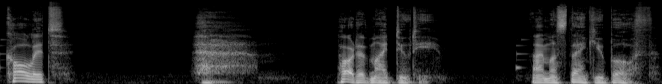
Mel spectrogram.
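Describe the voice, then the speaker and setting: Very deep, solemn ancient god. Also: male voice, sing-song, vocal fry, noisy background, heavily acted. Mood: calm, courteous. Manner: measured, formal, grave. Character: ancient male god, wise, solemn, reserved, weary. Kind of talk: dramatic video game dialogue.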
